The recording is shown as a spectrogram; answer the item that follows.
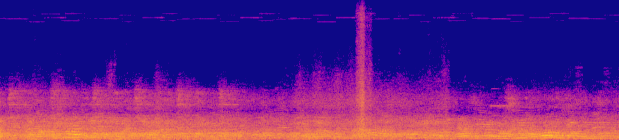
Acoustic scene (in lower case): cafe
